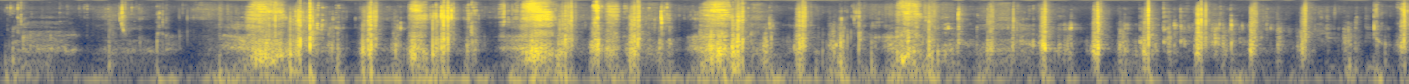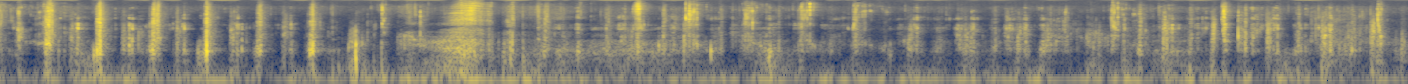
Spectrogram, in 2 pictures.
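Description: Close-miked chewing of green onion kimchi: loud, wet crunching bites over the first several seconds and once more later, with quicker, quieter chewing clicks in between.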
